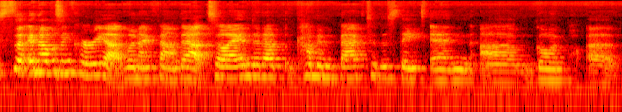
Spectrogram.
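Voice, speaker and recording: Speaking at a moderate pace with hardly any pauses, a woman with a fairly high voice and ordinary pitch variation is heard through noticeable background noise and audible room echo. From Colombia, Cartagena. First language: Spanish. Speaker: small business owner. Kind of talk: interview.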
